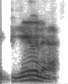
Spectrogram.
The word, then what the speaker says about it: Buhner: I think it's Buhner, Buehner. – That's German. – Yeah, how is it pronounced? Do you know? – Yeah, the U would have an umlaut, so it would be Buhner.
